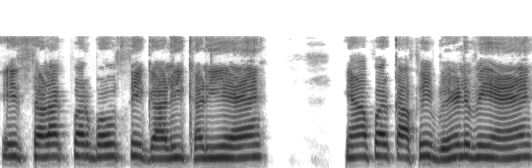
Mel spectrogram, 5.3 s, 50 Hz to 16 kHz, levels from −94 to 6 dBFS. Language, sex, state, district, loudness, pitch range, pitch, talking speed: Hindi, male, Bihar, Saran, -13 LUFS, 210-235 Hz, 225 Hz, 170 wpm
